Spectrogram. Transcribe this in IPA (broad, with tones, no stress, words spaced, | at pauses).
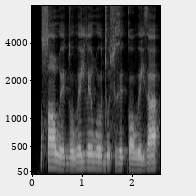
sˤa˦ wɘ˨ do˨βɘ˦jlɘ˦ wo˧du˧s ɣɘ˨ kɔ˨βɘ˨jða˦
